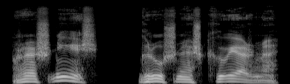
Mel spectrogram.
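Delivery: lisping, slow brutish growl; slushy lisp. Acted. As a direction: spit it out with a thick lisp. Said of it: "Шепелявый голос обратился".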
